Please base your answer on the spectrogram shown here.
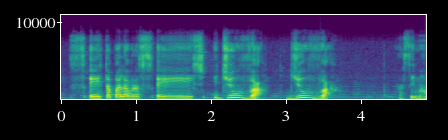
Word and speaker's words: chuva: Y esta palabra es yuva. Yuva, así más o menos se pronuncia, chuva.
